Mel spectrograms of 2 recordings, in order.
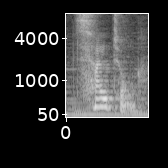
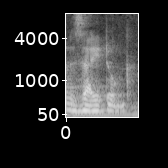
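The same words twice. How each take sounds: First: The first sound is a ts sound. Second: The first sound is a plain s. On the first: The speaker calls it right. "we have Zeitung" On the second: The speaker calls it wrong. "and not Zeitung"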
